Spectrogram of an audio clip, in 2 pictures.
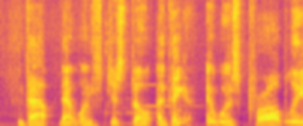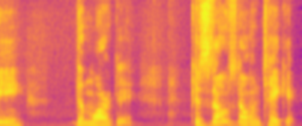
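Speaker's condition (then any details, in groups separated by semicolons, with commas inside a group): Cerebral palsy; only one hand usable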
